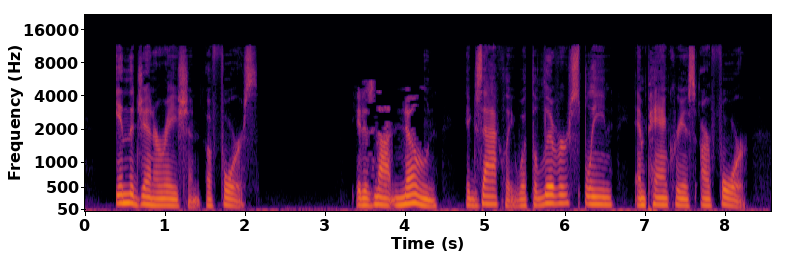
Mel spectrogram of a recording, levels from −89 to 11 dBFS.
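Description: Adaptive stream at a lower bitrate, from 2.24 to 4.24 s: the speech abruptly loses its treble, with nothing above about 5.5 kHz, and turns smeared and watery, which fits a player switching from roughly 128 kbit/s MP3 down to about 16 kbit/s, then back, with no gap.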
